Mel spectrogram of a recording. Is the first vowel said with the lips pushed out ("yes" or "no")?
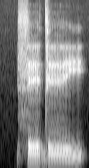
no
